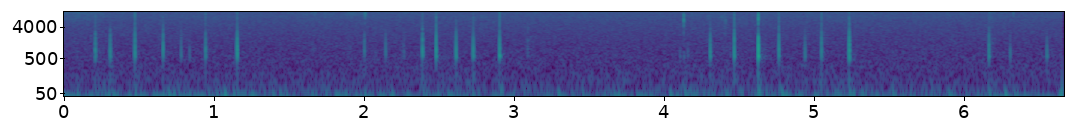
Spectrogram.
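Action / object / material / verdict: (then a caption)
tap / silicone mat tapped with acrylic nails / silicone / none. Long acrylic nail tips gently tap a flat, thin, solid pink silicone nail art mat. The taps are quick, soft clicks with a muted midrange tone and almost no ring, coming in uneven clusters over a steady low background rumble and hiss.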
